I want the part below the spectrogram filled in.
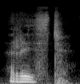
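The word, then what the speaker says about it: wrist: এরপরে rule number 2, ডাব্লু এর পরে এইচআর থাকলে ডাব্লু এর উচ্চারণ হয় না। যেমন রাইট মানে লেখা, রাইটার মানে লেখক। রং মানে ভুল, রিস্ট মানে হাতের কবজি, রেসলিং মানে কুস্তি, রিট WRIT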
